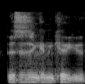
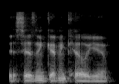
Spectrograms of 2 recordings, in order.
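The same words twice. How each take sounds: First: It is said fast and panicky. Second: It is said slowly and calmly.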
